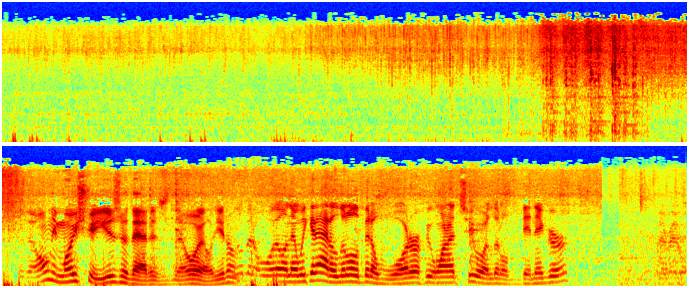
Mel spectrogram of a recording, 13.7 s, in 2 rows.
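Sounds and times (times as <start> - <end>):
garlic and Brussels sprout leaves sizzling in a hot pan: 0.0 - 13.6
dull knocks of stirring: 5.1 - 6.5
speech: 7.2 - 12.7.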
